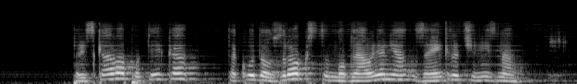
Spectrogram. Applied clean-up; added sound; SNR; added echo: neural separator model SepFormer DNS4.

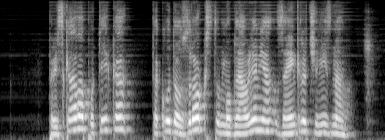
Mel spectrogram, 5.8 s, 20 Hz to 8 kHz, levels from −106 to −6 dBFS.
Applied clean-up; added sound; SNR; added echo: neural mask model DeepFilterNet 3.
